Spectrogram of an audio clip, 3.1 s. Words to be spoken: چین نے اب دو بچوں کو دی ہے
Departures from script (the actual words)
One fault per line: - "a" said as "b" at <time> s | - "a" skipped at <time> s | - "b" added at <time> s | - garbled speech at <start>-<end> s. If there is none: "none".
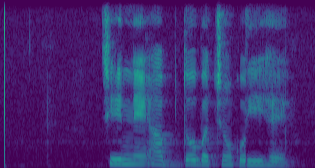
none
